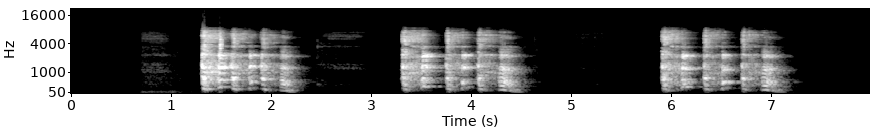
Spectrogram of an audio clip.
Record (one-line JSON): {"three_cough_length": "8.0 s", "three_cough_amplitude": 25445, "three_cough_signal_mean_std_ratio": 0.42, "survey_phase": "beta (2021-08-13 to 2022-03-07)", "age": "45-64", "gender": "Male", "wearing_mask": "No", "symptom_cough_any": true, "symptom_runny_or_blocked_nose": true, "symptom_sore_throat": true, "symptom_onset": "2 days", "smoker_status": "Ex-smoker", "respiratory_condition_asthma": false, "respiratory_condition_other": false, "recruitment_source": "Test and Trace", "submission_delay": "1 day", "covid_test_result": "Negative", "covid_test_method": "ePCR"}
